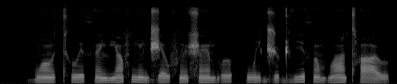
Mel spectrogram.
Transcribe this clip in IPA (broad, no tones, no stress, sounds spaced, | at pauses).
b ɔ̃ ʊ̯ tʰ u ɪ̯ θ ɛ̃ lʲ j ɑ̃ f n ĩ d͡ʒ ɛ ʊ̯ f ĩ ʂ ɛ̃ b ʊ | w i d͡ʒ u ɖʱ i θ ɔ̃ b ɑ̃ tʰ ɑ ʊ̯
